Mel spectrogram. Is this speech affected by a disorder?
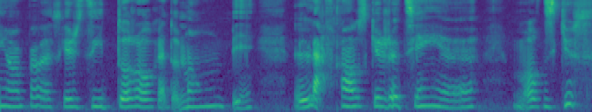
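Yes: Friedreich's ataxia.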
